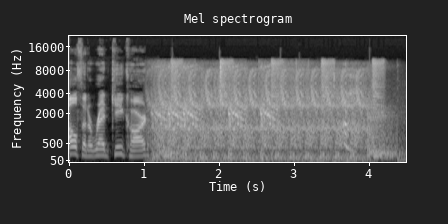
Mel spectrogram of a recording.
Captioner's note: sci-fi gunfire SFX, pew pew pew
